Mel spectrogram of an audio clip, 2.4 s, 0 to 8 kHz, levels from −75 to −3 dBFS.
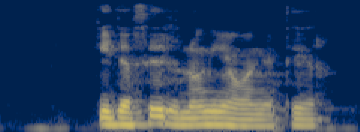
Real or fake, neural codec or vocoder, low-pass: fake; codec, 16 kHz, 8 kbps, FreqCodec, larger model; 7.2 kHz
